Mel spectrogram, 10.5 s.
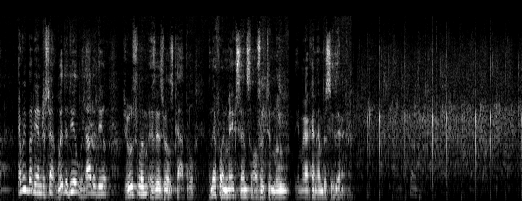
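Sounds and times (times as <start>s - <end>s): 
speech: 0.4s - 7.2s
audience applause: 7.0s - 10.4s.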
